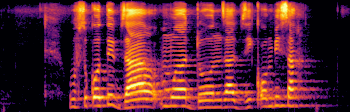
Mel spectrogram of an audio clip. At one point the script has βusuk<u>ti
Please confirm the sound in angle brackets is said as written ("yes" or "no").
no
